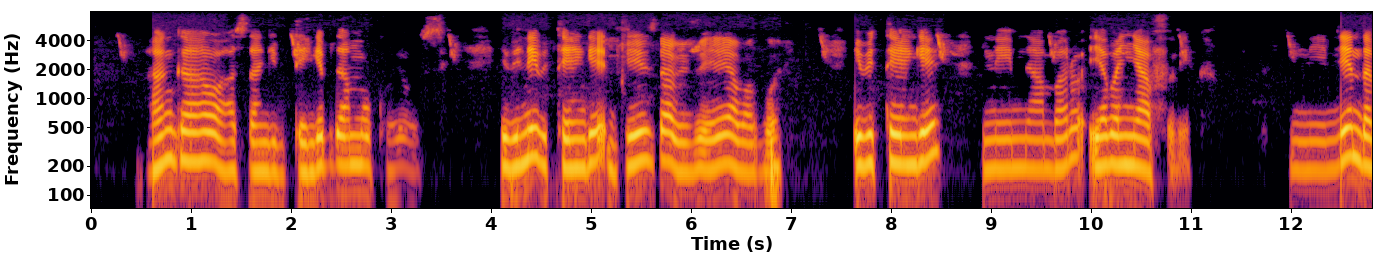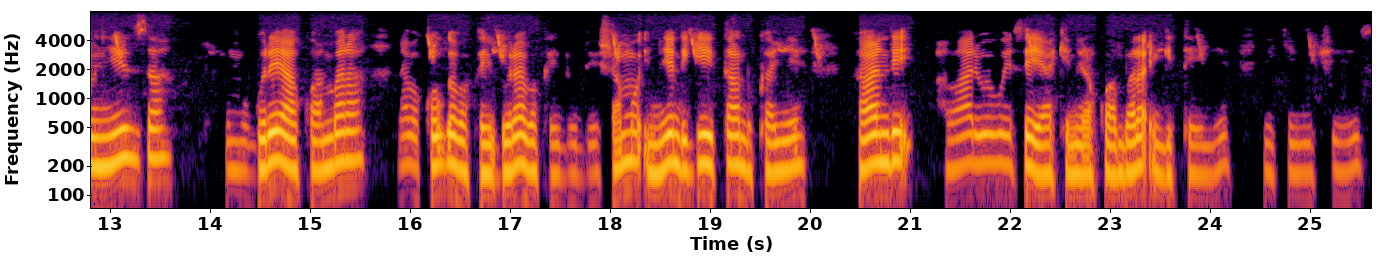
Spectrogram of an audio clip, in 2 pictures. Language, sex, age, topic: Kinyarwanda, female, 18-24, finance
